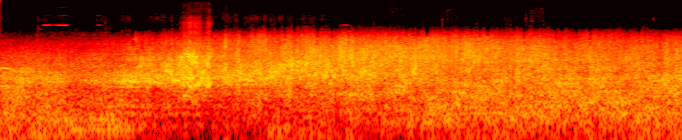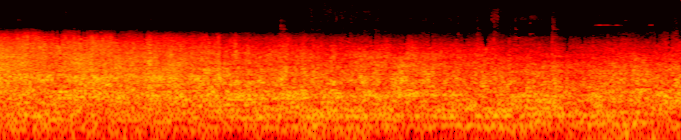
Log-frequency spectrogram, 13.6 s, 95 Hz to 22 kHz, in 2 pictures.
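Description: Red Arrows jets in a flying display at the Eastbourne Airshow 2024, one trailing blue smoke, produce a continuous loud broadband jet roar that fills the whole stretch with no voices.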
